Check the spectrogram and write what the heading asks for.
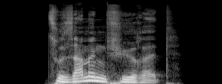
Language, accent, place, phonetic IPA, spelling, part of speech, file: German, Germany, Berlin, [t͡suˈzamənˌfyːʁət], zusammenführet, verb, De-zusammenführet.ogg
- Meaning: second-person plural dependent subjunctive I of zusammenführen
